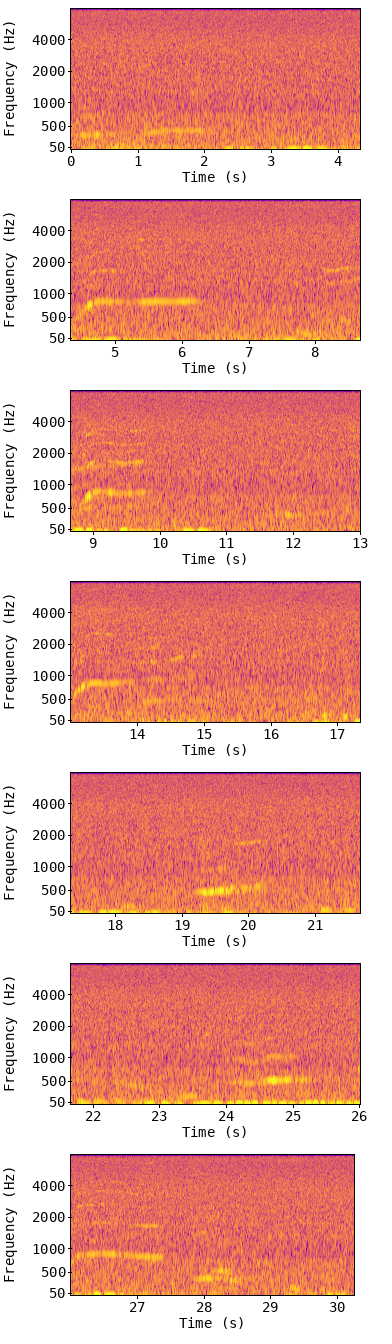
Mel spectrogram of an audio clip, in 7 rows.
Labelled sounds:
4.6	5.8	humpback whale, 0.80 to 0.90 kHz
8.1	9.8	humpback whale, 0.80 to 1.8 kHz
13.2	13.8	humpback whale, 0.80 to 0.93 kHz
14.5	14.7	humpback whale, 1.4 to 1.6 kHz
19.8	20.1	humpback whale, 1.6 to 1.8 kHz
24.6	24.9	humpback whale, 0.99 to 1.1 kHz
26.0	27.4	humpback whale, 0.80 to 1.7 kHz

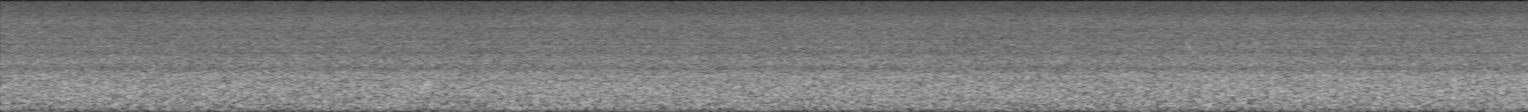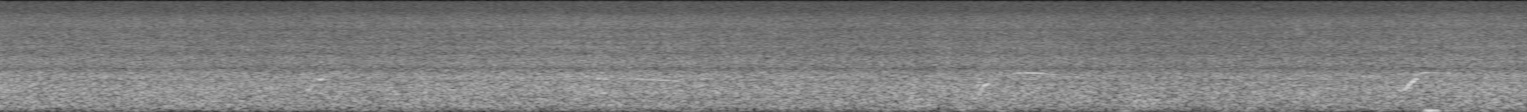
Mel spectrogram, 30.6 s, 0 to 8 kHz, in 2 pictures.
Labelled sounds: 25.4	25.8	humpback whale, 0.94 to 1.1 kHz

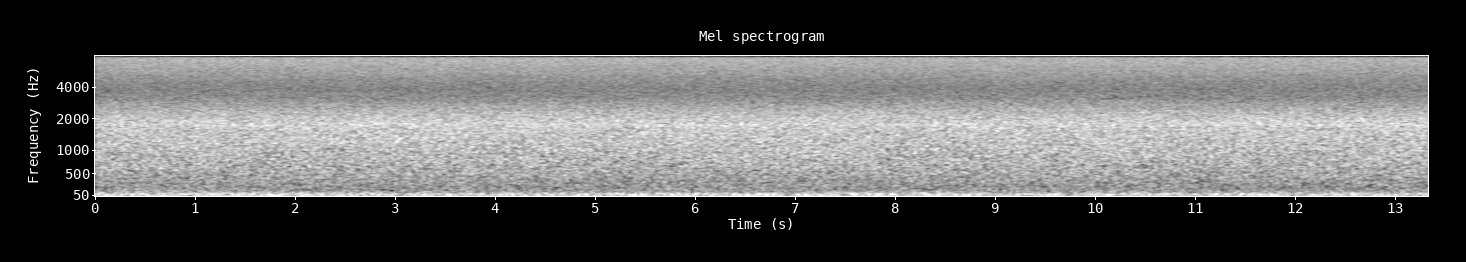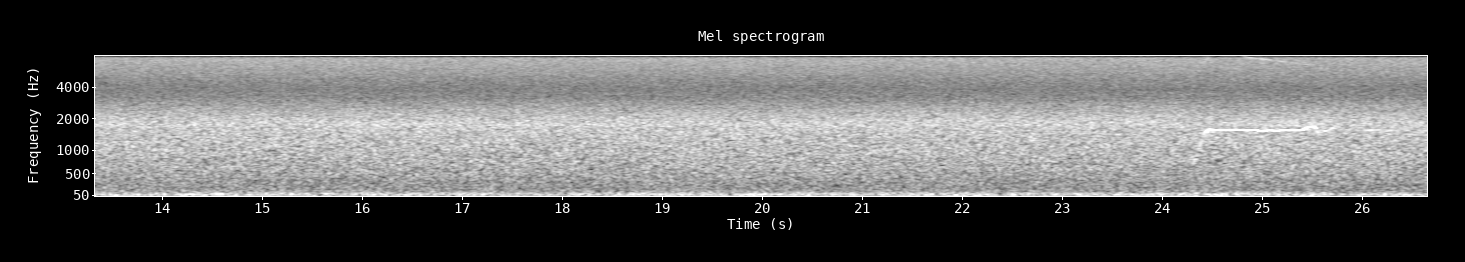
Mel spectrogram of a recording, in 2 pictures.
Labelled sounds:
23.4	26.6	killer whale, Bigg's (transient), 0.98 to 2.0 kHz

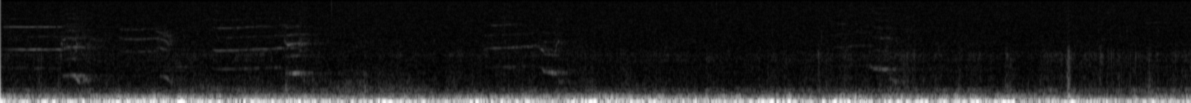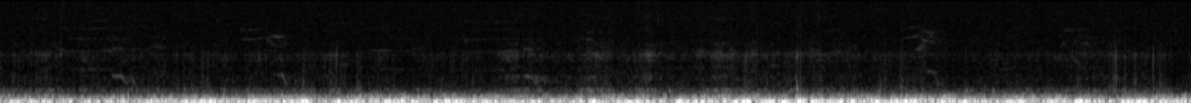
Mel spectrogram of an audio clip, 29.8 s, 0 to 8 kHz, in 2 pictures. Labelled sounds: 0.0	1.2	killer whale, southern resident, 0.51 to 5.4 kHz
28.1	28.6	killer whale, southern resident, 1.1 to 3.6 kHz

